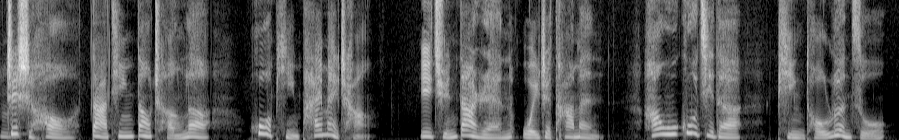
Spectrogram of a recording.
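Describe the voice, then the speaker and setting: A woman narrating a children's story in a gentle, expressive storytelling manner on a close studio mic. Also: mid-range voice, measured pace, no echo.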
